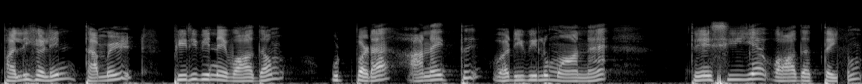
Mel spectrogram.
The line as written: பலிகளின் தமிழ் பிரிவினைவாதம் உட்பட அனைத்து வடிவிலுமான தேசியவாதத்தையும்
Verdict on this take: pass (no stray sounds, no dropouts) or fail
fail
